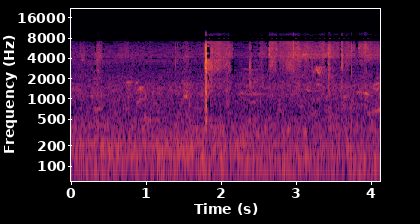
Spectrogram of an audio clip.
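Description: Steady background ambience with faint chirps and one sharp click a little under two seconds in.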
